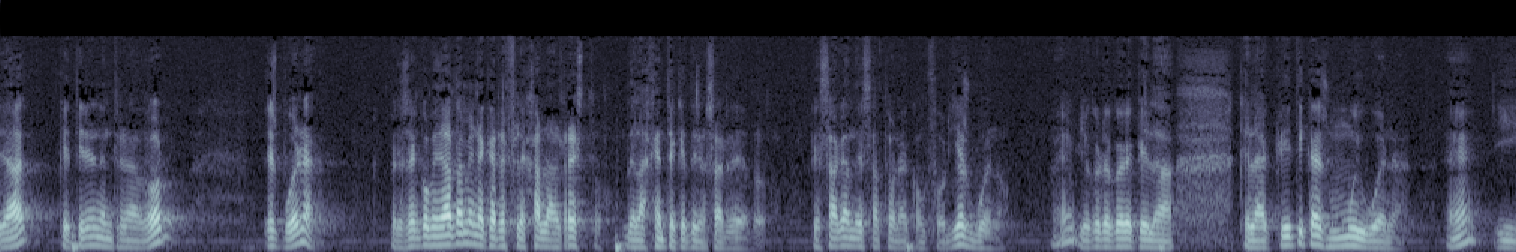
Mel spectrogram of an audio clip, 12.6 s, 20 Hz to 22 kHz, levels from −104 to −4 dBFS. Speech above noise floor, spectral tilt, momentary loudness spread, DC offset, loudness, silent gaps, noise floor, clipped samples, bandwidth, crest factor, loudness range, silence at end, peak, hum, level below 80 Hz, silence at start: 29 dB; -6.5 dB/octave; 16 LU; under 0.1%; -34 LUFS; none; -62 dBFS; under 0.1%; 12.5 kHz; 22 dB; 6 LU; 0 s; -12 dBFS; none; -70 dBFS; 0 s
